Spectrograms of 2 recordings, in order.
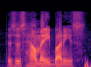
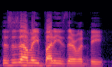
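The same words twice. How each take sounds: First: Said in the usual way. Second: Said through giggles; amused, giggling delivery; laughing. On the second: Real, not acted. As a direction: laugh while getting the words out. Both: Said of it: "I don't know why I'm laughing".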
